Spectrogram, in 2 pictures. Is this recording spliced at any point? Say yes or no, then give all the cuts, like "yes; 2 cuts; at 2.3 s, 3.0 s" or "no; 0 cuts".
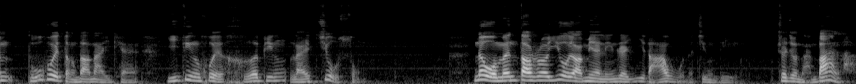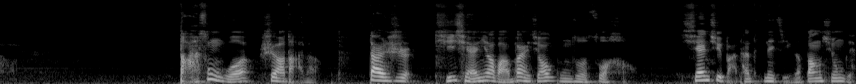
no; 0 cuts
